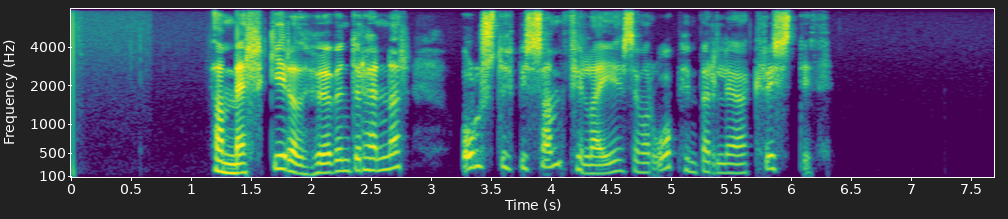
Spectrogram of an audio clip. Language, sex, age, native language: Icelandic, female, 40-49, Icelandic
